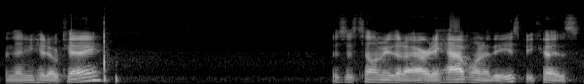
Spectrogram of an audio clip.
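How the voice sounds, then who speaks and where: Bright-voiced man giving a software tutorial. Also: lowish voice, steady tone, normal speed, slight background noise. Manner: informal, instructional. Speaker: radio instructor. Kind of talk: software tutorial narration, step-by-step explaining.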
